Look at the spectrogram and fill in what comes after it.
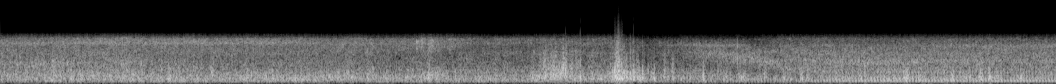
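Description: Motorcycle engine running steadily while riding, with wind noise over the microphone. A little past halfway there is a brief louder burst of noise with a sharp click.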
